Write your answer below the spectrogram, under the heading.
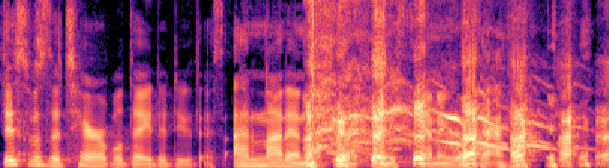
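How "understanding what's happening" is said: high squealing laugh through words; real laughter, much higher and louder. Real, not acted. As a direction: break into laughter mid-phrase. Laughing at host's chaos.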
